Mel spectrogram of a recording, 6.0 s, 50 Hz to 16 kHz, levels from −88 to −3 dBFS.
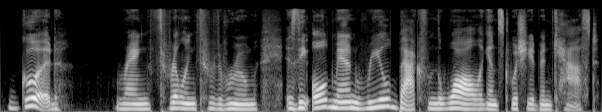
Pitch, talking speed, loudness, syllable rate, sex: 175 Hz, 210 wpm, -20 LUFS, 4.9 syllables/s, female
